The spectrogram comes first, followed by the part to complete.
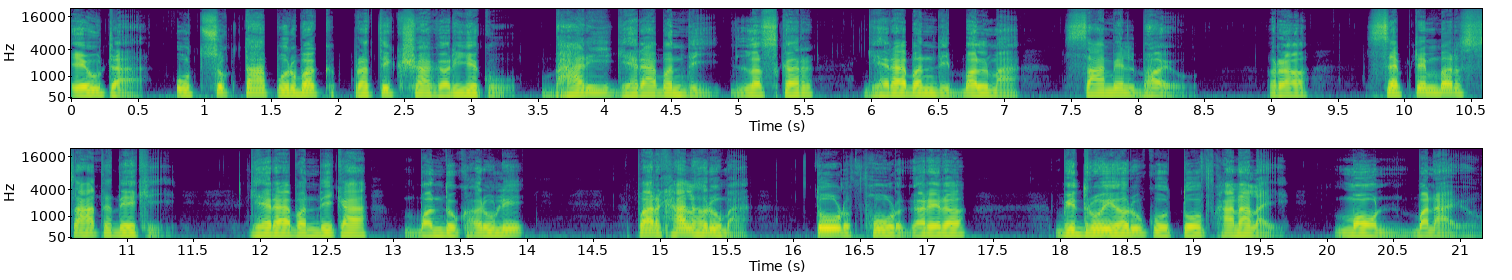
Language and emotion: Nepali, neutral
